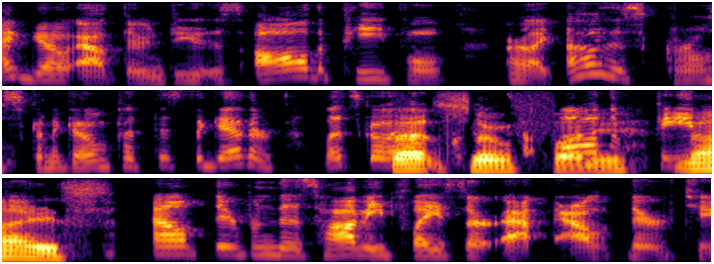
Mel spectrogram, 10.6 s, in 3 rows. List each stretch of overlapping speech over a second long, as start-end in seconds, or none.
5.5-7.3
